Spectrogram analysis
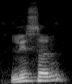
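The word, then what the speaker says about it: listen: do ever मी्स कभी तो लिसन टू मी लिसन मी सुनो देखिए टी साइलेंट है ना लिसन सुनो टू मी मेरी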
